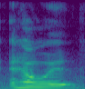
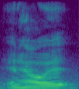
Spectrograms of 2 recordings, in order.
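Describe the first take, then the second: No difference in how they are said.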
